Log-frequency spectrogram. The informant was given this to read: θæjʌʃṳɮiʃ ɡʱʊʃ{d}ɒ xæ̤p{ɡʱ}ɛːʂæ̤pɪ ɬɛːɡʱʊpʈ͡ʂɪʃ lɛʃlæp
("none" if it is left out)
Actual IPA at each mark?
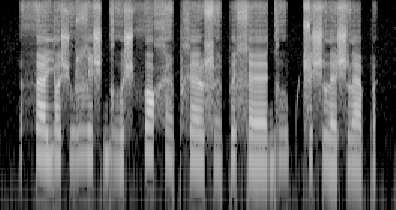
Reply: θ, x

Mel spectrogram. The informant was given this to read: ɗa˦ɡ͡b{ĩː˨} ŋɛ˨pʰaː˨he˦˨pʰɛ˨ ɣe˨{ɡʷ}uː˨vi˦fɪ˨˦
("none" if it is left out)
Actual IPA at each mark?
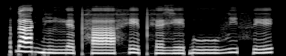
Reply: ĩ˨, ɓ

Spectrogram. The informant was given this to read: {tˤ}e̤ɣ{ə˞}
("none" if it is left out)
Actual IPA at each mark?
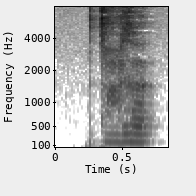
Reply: tˤ, ɐ

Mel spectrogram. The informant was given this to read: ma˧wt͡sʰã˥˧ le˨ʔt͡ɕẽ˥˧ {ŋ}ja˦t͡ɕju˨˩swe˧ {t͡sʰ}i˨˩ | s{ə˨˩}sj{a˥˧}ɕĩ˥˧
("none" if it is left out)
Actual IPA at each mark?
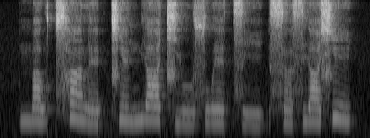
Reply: ŋ, t͡s, ə˨˩, a˧

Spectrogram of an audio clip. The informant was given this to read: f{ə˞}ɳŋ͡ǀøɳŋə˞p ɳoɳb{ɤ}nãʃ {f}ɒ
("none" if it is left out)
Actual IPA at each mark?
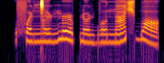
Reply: ɤ, o, b

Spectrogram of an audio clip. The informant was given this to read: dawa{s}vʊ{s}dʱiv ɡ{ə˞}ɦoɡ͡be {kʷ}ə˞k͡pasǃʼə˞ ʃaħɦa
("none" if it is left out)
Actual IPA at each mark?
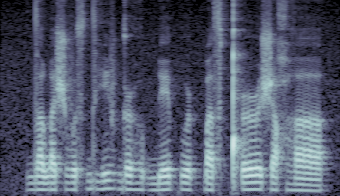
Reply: ʃ, s, ə˞, kʷ

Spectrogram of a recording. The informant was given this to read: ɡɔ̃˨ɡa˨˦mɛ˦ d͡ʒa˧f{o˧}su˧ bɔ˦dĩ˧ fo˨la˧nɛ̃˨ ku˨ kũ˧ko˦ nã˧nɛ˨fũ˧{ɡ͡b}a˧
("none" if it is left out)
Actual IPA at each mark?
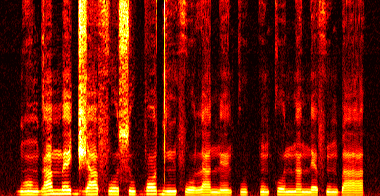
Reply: o˧, ɡ͡b

